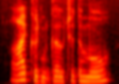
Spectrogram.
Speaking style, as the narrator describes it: he said in a resentful tone

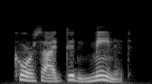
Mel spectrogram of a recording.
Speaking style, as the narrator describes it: he muttered shamefacedly

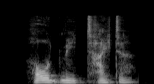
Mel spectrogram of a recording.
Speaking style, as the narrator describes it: he whispered

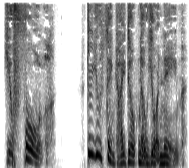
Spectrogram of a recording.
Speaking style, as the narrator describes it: said harshly

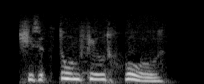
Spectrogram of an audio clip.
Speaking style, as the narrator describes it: replied Mason in a weak voice

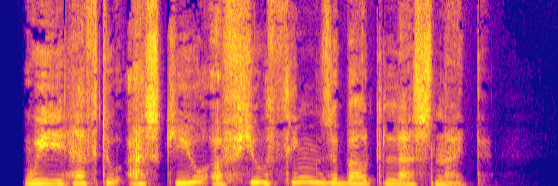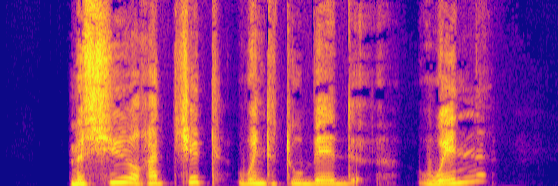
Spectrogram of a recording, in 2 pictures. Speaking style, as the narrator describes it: said Monsieur Poirot gently

